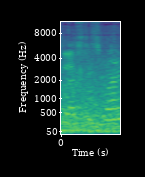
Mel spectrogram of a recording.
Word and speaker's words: Leicester Square: many shopping malls everything is there and it's pronounced as Leicester Square not like it foreign stores in the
